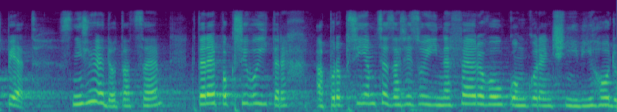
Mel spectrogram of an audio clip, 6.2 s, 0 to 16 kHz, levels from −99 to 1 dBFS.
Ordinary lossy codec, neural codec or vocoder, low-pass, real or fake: AAC, 96 kbps; none; 10.8 kHz; real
